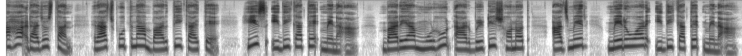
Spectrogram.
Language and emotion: Santali, neutral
